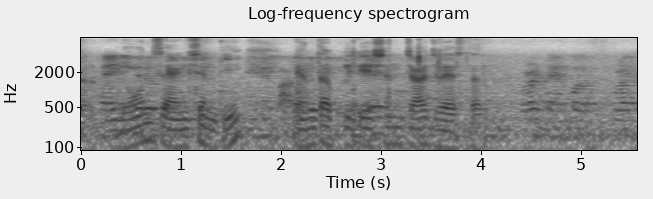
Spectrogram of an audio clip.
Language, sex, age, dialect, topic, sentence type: Telugu, male, 18-24, Utterandhra, banking, question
